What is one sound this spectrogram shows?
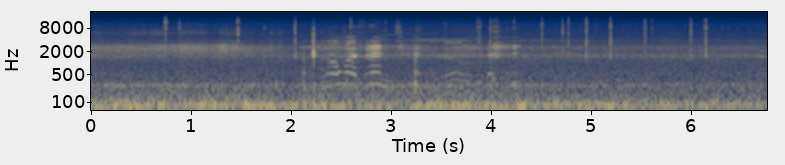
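Wind rushes and buffets against a microphone.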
